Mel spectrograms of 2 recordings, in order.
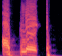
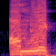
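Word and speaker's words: oblate: Actual shape of earth, real shape of earth is ऑब्लेट, इट is also called as ऑब्लेट, ऑमलेट नहीं, इट is called as ऑब्लेट shape, वो भी LET है शायद, spelling check कर लेते एक बार, ऑब्लेट shape.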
